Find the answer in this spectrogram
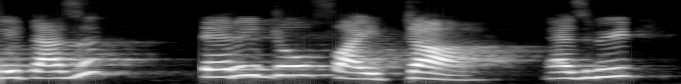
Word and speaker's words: Pteridophyta: For the third division, while pronunciation the alphabet P it will be silent. तो spelling में आप P लिखेंगे, but while pronouncing you will call it as Pteridophyta.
